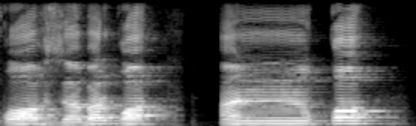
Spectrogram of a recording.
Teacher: نون ساکن کے بعد قاف آیا ہوا ہے حروف اخفاء میں سے غنے کے ساتھ اخفاء کر کے پڑھیں گے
